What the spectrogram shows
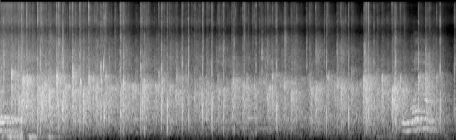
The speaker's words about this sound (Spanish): Un aplauso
